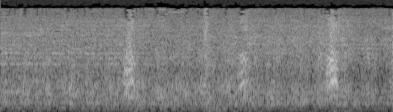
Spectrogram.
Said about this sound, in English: Ben and Ingrid climb out of their parked car near a speeding train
